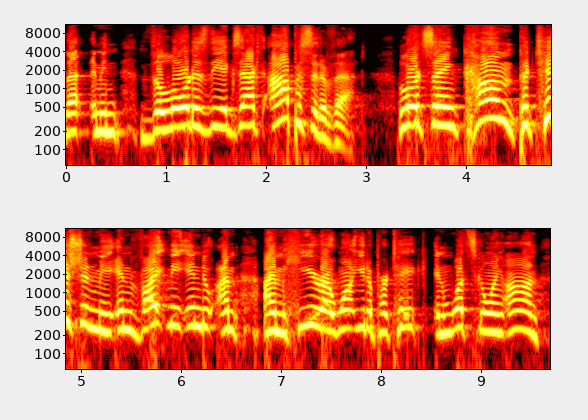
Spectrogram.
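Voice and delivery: loud, high, driving sermon voice; full-force preacher; forceful preaching. Acted. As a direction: preach it hard to the congregation.

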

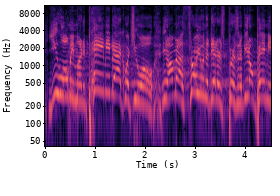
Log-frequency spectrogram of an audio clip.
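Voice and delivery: angry demand. Acted. Servant shaking a fellow servant, furious shouting demand. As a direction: shout him down while shaking him.

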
